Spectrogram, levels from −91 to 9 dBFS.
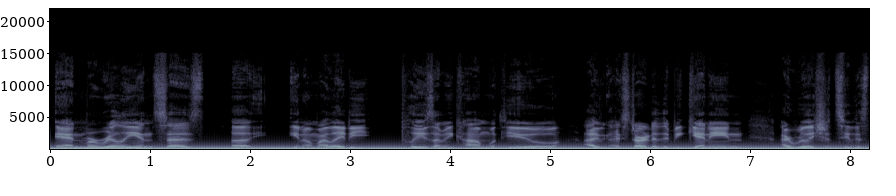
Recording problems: electrical hum; loud; throughout; 60 Hz, 6 dB below the speech

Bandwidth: 15 kHz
